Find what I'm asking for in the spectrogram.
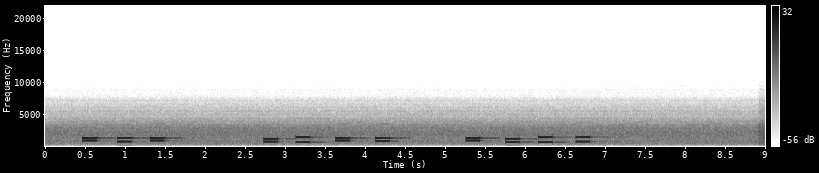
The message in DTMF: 050 4308 0136

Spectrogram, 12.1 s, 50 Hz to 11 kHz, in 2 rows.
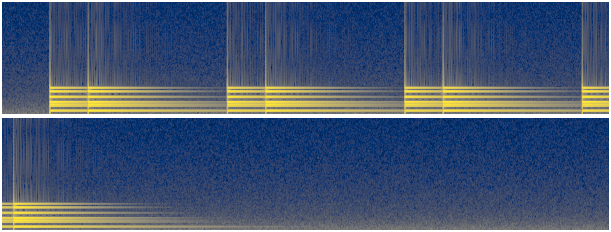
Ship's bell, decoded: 8

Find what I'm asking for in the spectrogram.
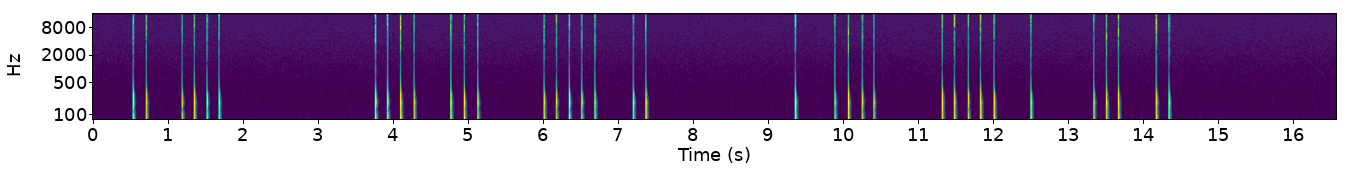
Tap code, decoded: I SW DVM

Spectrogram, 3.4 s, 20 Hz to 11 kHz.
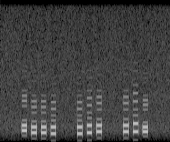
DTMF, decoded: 0441 158 897

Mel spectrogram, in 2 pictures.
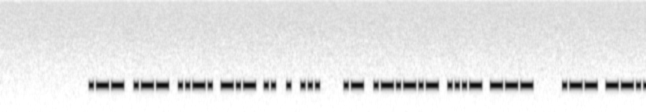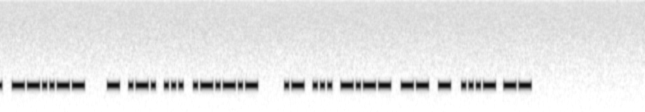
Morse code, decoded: WWFKIES A.VO WZ, TRS. ASYMTVM

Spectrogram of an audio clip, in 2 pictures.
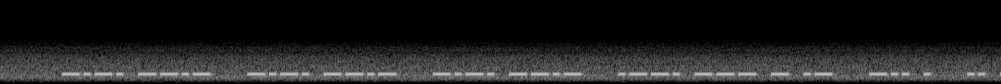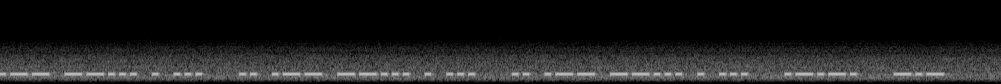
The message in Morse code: CQ CQ CQ POTA DE IW7ES IW7ES IW7ES <AR> K

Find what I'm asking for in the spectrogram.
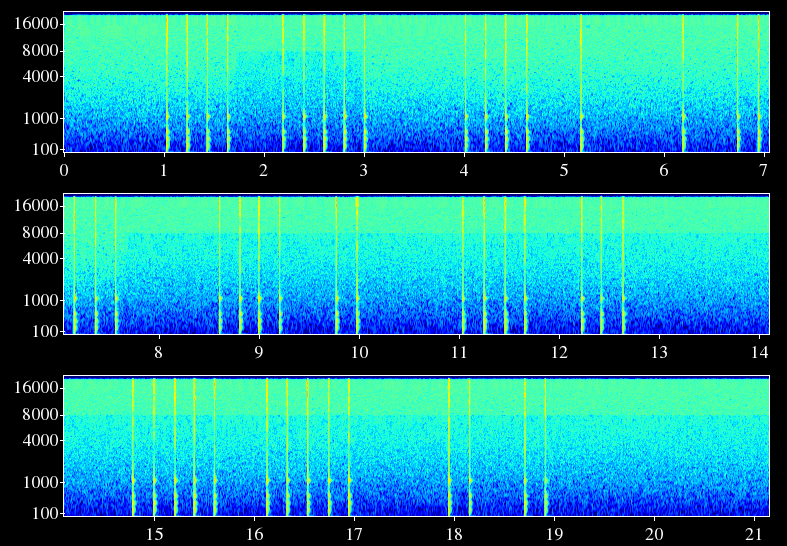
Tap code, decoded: UQERS ZG

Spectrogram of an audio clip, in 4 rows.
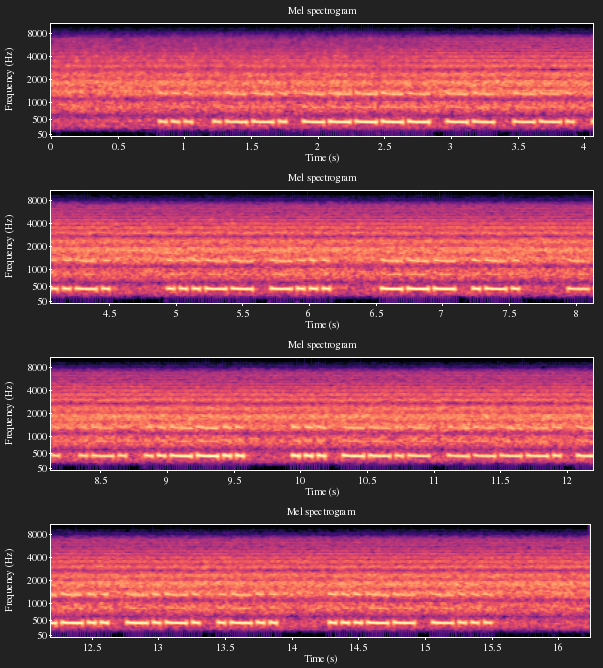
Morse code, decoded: SP0MGF 3B OR NR? SQ9ZCL 3B

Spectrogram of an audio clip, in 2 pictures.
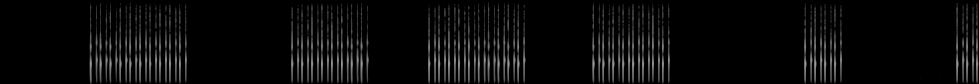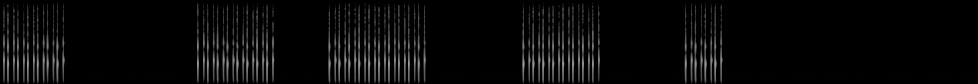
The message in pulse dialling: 0 8 0 8 4 9 8 0 8 4

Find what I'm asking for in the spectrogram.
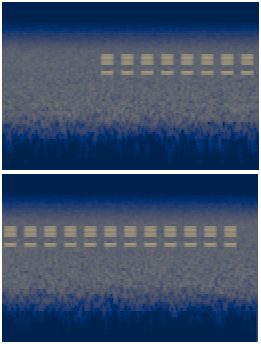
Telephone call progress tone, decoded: off-hook warning tone

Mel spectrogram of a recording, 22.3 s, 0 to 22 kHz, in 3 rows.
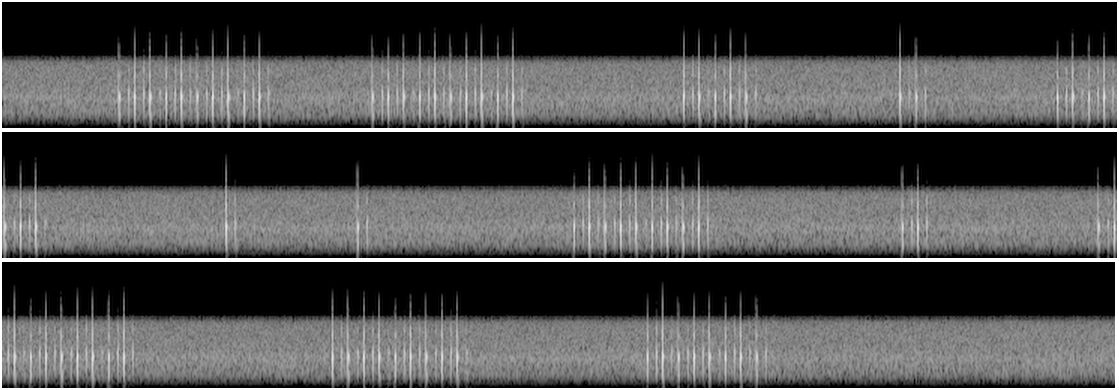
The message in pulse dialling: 0 0 5 2 7 1 1 9 2 0 9 8

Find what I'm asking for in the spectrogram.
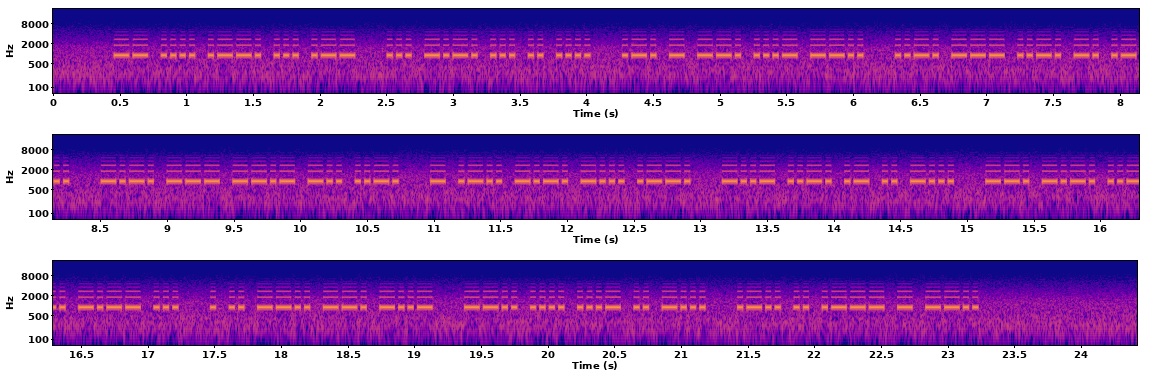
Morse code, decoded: MHPSW SCSIH RTGVZ FOFNL COQDF TLCBP XFAIB GCFYS EIZGX ZHVIB LIJTZ

